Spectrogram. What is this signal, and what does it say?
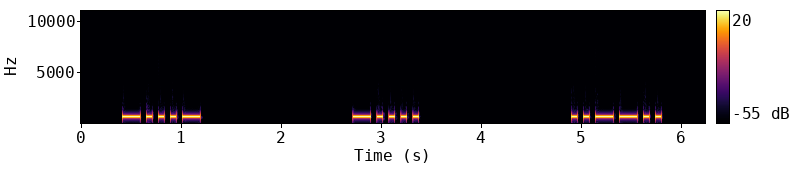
Morse code, heard as a keyed tone, about 20 wpm, spaced as for 5 wpm, 690 Hz. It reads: <BT>6?
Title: 229 Lesson 37e - Letter x - Three Characters 20wpm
